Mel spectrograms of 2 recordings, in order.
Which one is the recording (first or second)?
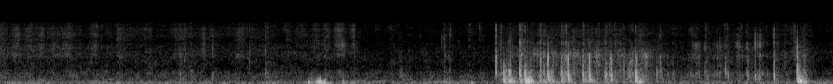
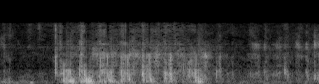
first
